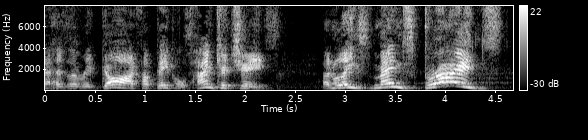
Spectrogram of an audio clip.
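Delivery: ranting Dickens. Acted. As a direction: thunder it from the podium. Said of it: "Chas was pretty worked up".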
